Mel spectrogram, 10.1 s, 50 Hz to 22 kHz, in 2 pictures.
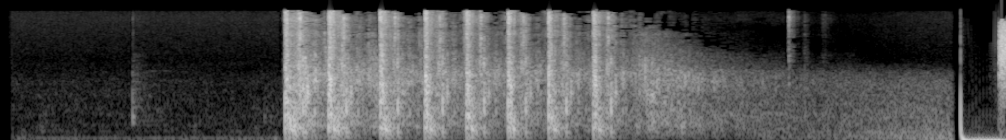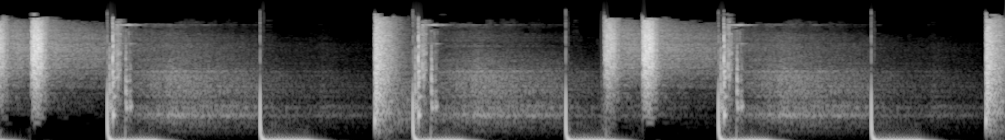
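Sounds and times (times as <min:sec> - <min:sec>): rapid rifle shots: 0:01.4 - 0:03.6
gunshot echo: 0:01.4 - 0:03.7.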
